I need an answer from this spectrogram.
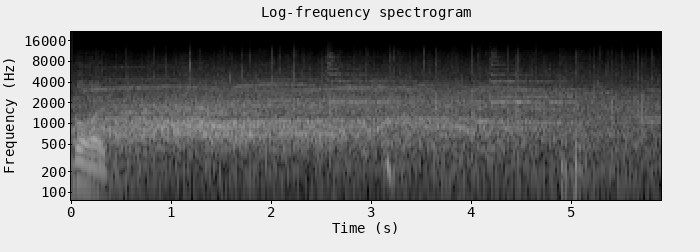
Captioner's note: audience applauding and cheering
